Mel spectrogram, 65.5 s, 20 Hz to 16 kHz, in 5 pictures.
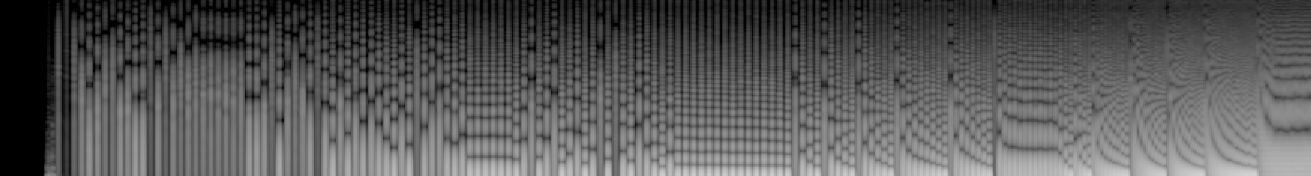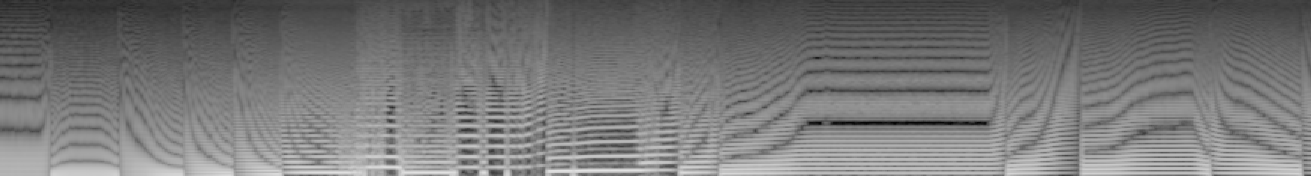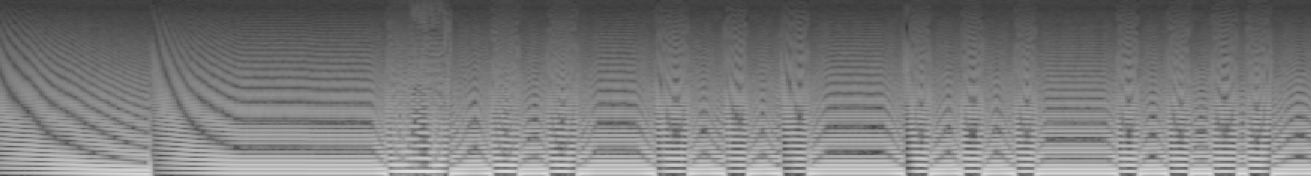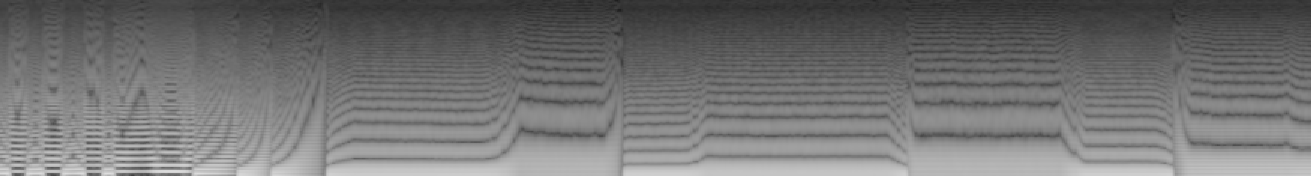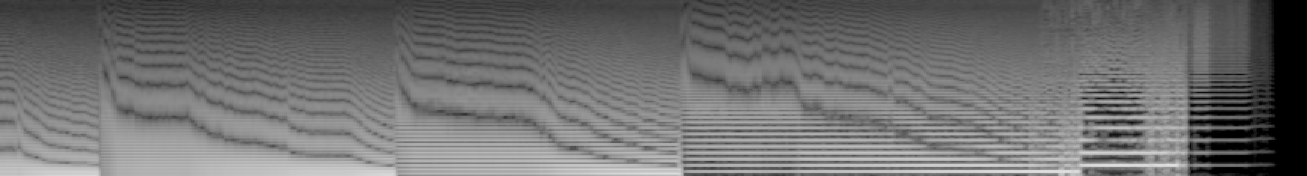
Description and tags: Example sounds of Atari Punk Console (APC). The simple hardware implementation based on single NE556 integrated circuit.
